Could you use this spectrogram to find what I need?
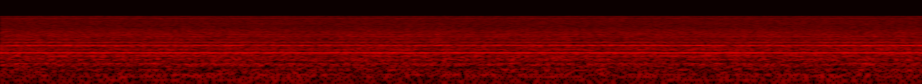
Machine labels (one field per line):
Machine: fan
